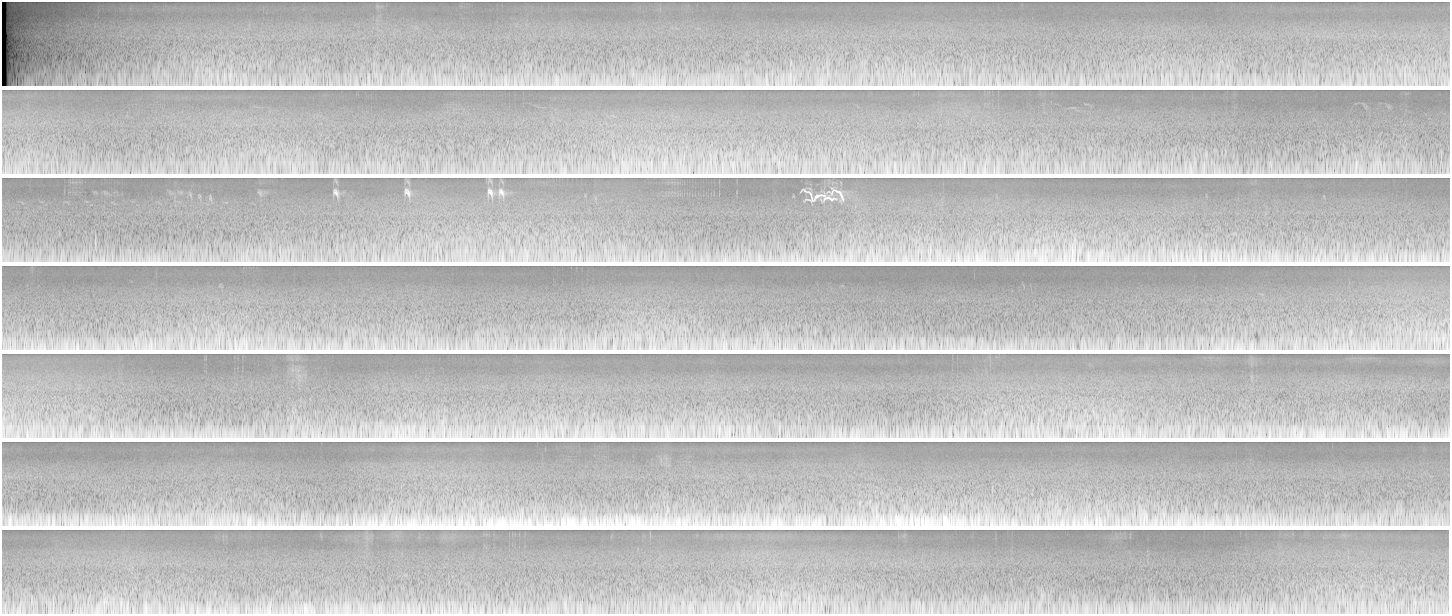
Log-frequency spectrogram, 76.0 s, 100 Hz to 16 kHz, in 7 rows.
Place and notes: {
  "title": "湖井頭, Lieyu Township - At the beach",
  "date": "2014-11-04 10:11:00",
  "description": "At the beach, Sound of the waves, Birds singing\nZoom H2n MS +XY",
  "latitude": "24.44",
  "longitude": "118.23",
  "altitude": "4",
  "timezone": "Asia/Shanghai"
}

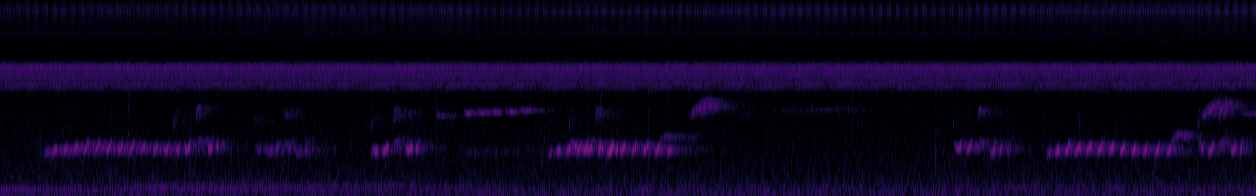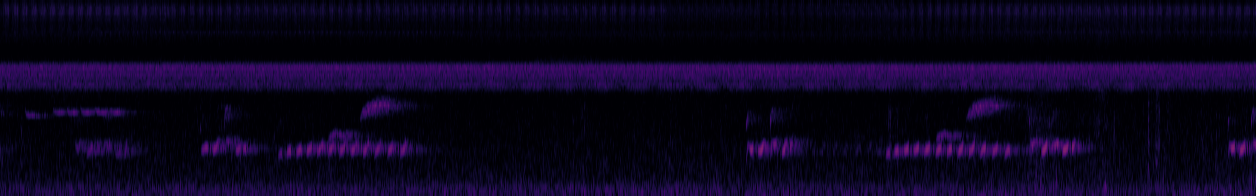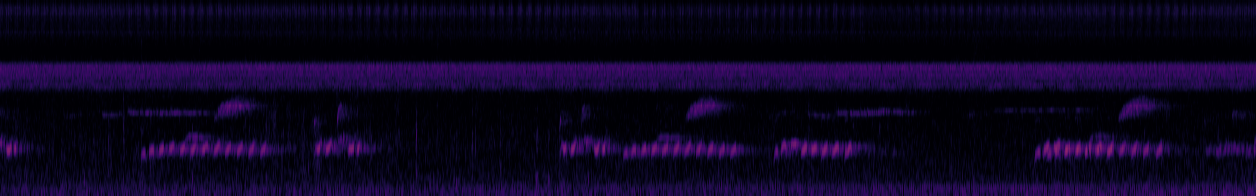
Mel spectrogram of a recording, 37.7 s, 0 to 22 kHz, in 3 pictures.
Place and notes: {
  "title": "華龍巷, 南投縣魚池鄉, Taiwan - Insects sounds",
  "date": "2016-09-19 06:32:00",
  "description": "Insects called, Birds call, Cicadas cries, Facing the woods\nZoom H2n MS+XY",
  "latitude": "23.93",
  "longitude": "120.89",
  "altitude": "755",
  "timezone": "Asia/Taipei"
}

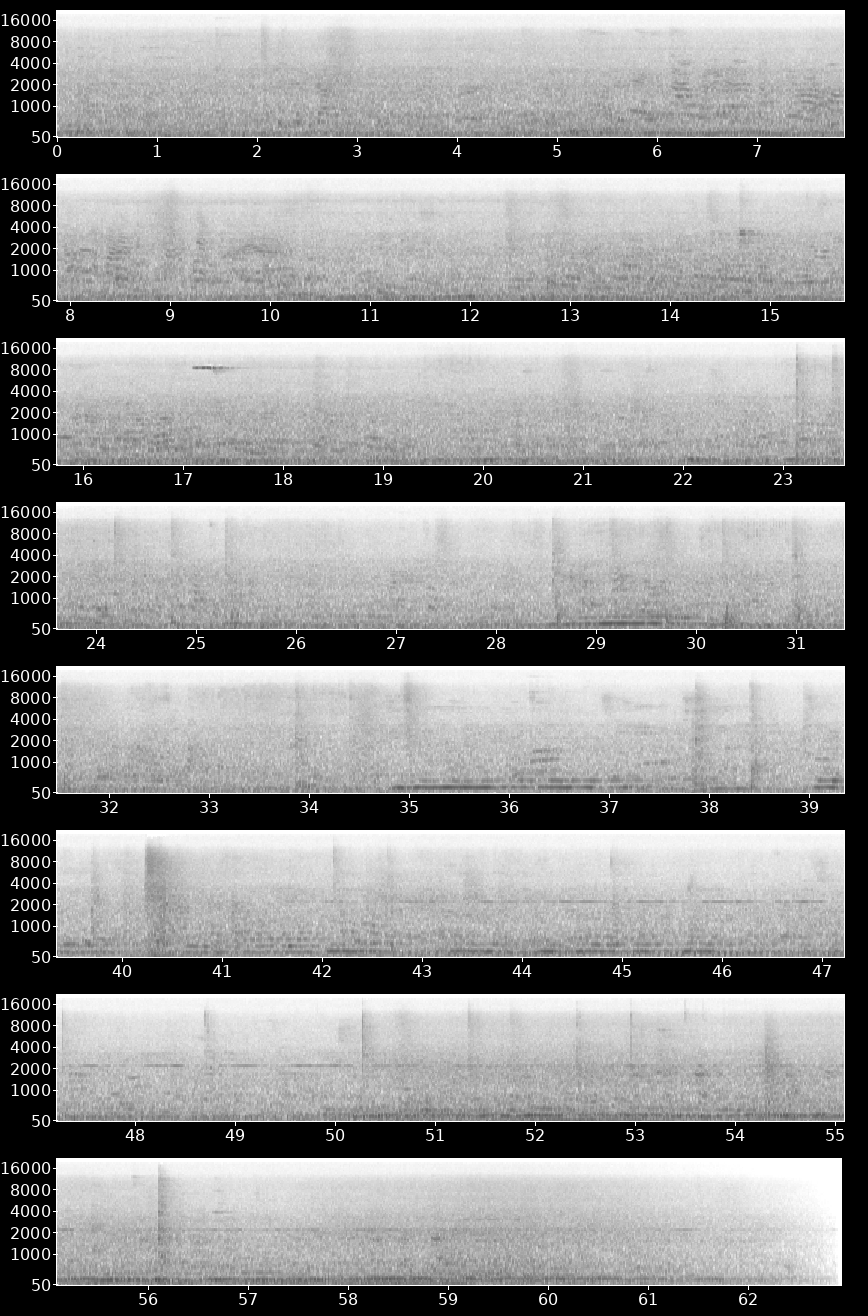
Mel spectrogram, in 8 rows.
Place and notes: {
  "title": "仁福公園, Sanchong Dist., New Taipei City - in the Park",
  "date": "2012-02-10 12:48:00",
  "description": "in the Park, Aircraft flying through, Near Market, Someone singing, Traffic Sound\nSony Hi-MD MZ-RH1 +Sony ECM-MS907",
  "latitude": "25.07",
  "longitude": "121.50",
  "altitude": "12",
  "timezone": "Asia/Taipei"
}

